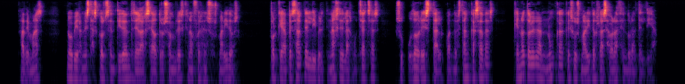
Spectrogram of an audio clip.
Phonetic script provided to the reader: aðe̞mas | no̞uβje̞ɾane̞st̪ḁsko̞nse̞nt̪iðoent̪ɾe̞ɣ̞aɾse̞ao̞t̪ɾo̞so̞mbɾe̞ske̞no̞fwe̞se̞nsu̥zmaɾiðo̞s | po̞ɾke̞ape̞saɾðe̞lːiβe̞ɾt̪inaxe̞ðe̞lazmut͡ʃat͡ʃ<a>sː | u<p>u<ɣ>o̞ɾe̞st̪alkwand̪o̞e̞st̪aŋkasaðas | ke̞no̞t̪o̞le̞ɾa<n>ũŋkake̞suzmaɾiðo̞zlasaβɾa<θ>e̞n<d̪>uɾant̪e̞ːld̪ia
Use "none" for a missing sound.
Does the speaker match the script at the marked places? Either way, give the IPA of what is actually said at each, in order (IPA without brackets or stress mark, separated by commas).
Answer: a, p, ð, nː, θ, d̪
